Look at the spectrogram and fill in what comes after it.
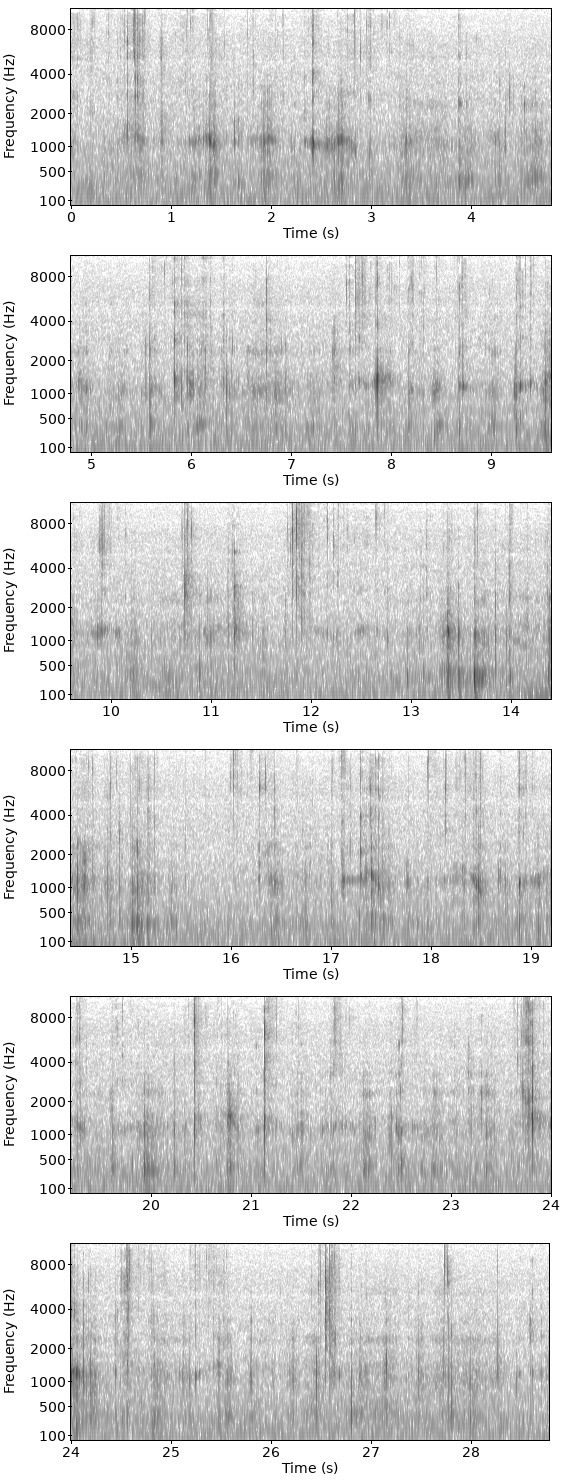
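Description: Crunching and chewing of chunks of chalk, with many irregular sharp cracks as the pieces break between the teeth.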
